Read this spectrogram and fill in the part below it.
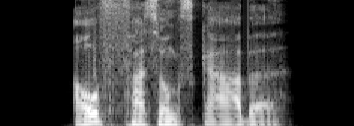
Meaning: perceptive ability, perspicacity
- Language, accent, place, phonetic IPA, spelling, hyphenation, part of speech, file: German, Germany, Berlin, [ˈaʊ̯ffasʊŋsˌɡaːbə], Auffassungsgabe, Auf‧fas‧sungs‧ga‧be, noun, De-Auffassungsgabe.ogg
